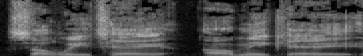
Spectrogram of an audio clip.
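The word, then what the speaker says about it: Salvete amici: To help for future reference, the greeting is pronounced Salvite Almike.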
